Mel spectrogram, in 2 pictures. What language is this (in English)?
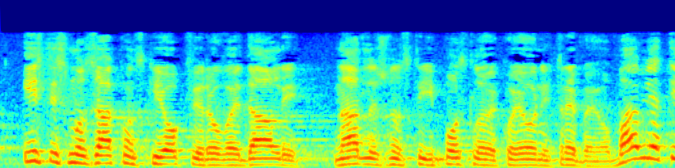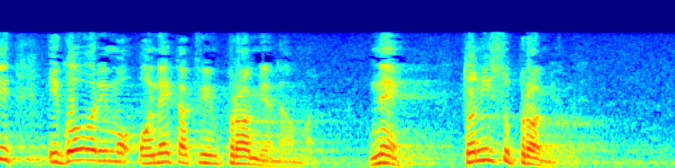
Croatian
